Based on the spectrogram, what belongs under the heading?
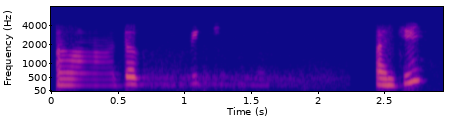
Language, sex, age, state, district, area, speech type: Dogri, female, 30-45, Jammu and Kashmir, Reasi, rural, conversation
